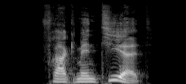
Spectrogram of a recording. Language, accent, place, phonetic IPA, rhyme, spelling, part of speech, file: German, Germany, Berlin, [fʁaɡmɛnˈtiːɐ̯t], -iːɐ̯t, fragmentiert, adjective / verb, De-fragmentiert.ogg
- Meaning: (verb) past participle of fragmentieren; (adjective) fragmented; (verb) inflection of fragmentieren: 1. third-person singular present 2. second-person plural present 3. plural imperative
